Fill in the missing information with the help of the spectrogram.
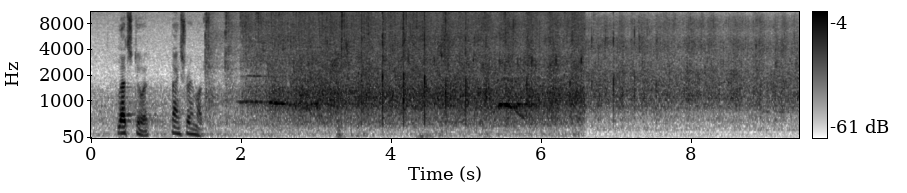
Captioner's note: applause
